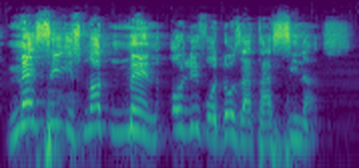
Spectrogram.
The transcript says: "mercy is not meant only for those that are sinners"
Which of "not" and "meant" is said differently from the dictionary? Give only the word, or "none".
meant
